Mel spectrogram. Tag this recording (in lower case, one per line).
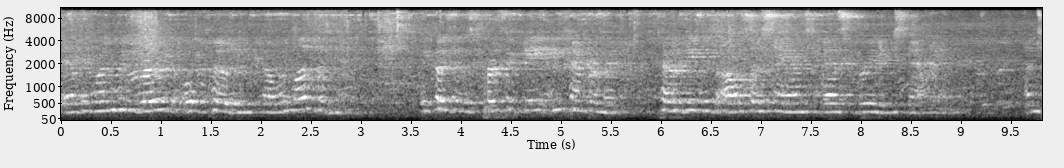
speech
